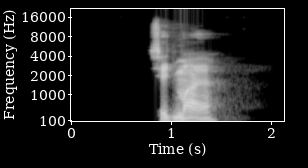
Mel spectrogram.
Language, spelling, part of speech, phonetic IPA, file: Russian, седьмая, adjective / noun, [sʲɪdʲˈmajə], Ru-седьмая.ogg
- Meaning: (adjective) nominative feminine singular of седьмо́й (sedʹmój); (noun) seventh part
